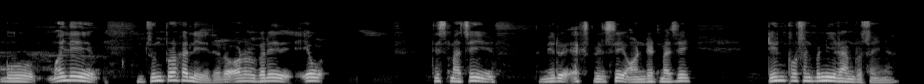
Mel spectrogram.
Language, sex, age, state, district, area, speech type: Nepali, male, 18-30, West Bengal, Kalimpong, rural, spontaneous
